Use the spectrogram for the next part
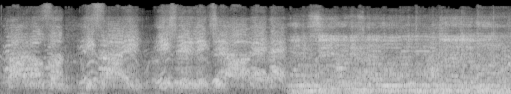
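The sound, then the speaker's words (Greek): Thousands of protesters in Istanbul, gathered in front of the Beyazıt Mosque in solidarity with the Palestinians, shout in loud rhythmic bursts, voices surging together in chant-like waves, then shifting into a dense, continuous roar of many people with a low rumble underneath. “Στην Κωνσταντινούπολη, χιλιάδε πολίτε ένδειξη αλληλεγγύη προ του Παλαιστίνιου συγκεντρώθηκαν μπροστά από το τέμενο Μπεγιαζίτ.”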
